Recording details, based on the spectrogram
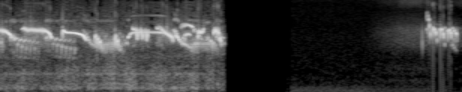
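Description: A Eurasian skylark pours out a rapid, high, continuous warble of tumbling trills for about two seconds, then a pause and a brief final burst.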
